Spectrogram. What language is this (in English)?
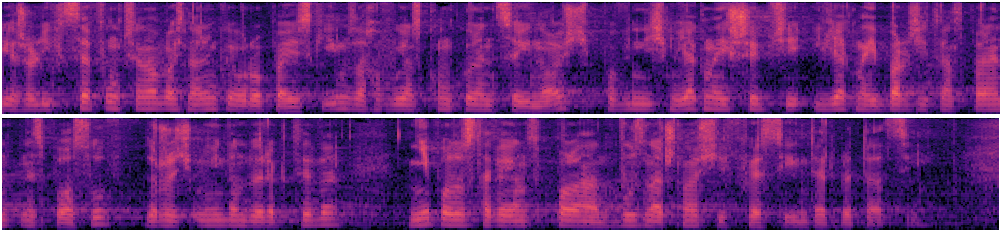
Polish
